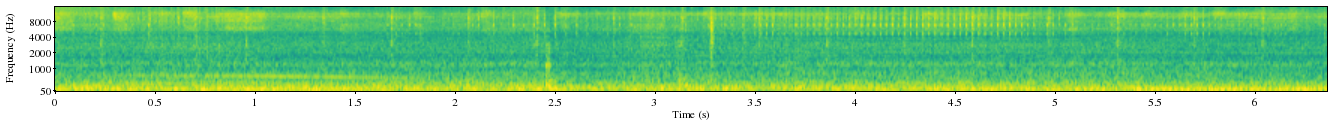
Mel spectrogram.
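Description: Tyres roll over a slushy road.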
